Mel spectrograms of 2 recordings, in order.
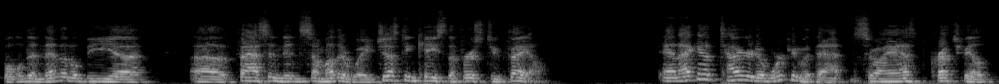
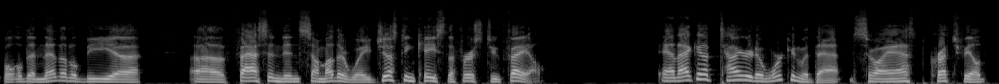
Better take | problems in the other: second | off-mic speech; far // room echo; very slight; dies away in 0.2 s

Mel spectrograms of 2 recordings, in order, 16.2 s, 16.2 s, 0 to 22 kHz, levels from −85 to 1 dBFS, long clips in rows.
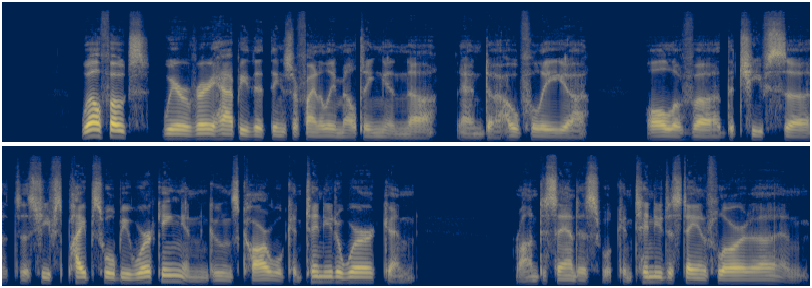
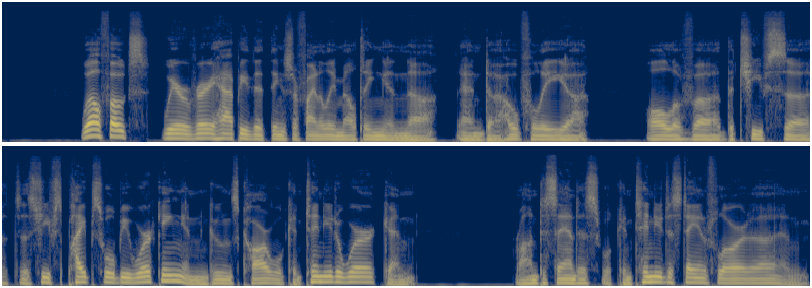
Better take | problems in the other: second | thin; very; fading below 400 Hz

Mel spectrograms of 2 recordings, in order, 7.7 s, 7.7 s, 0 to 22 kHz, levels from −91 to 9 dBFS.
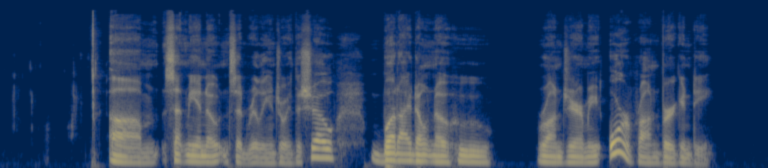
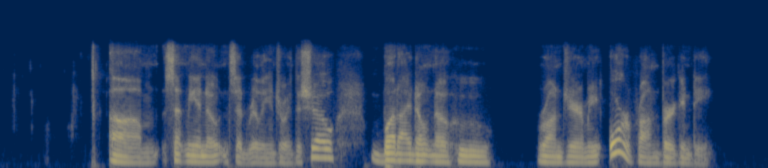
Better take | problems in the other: first | garbled, watery; badly; nothing above 8 kHz

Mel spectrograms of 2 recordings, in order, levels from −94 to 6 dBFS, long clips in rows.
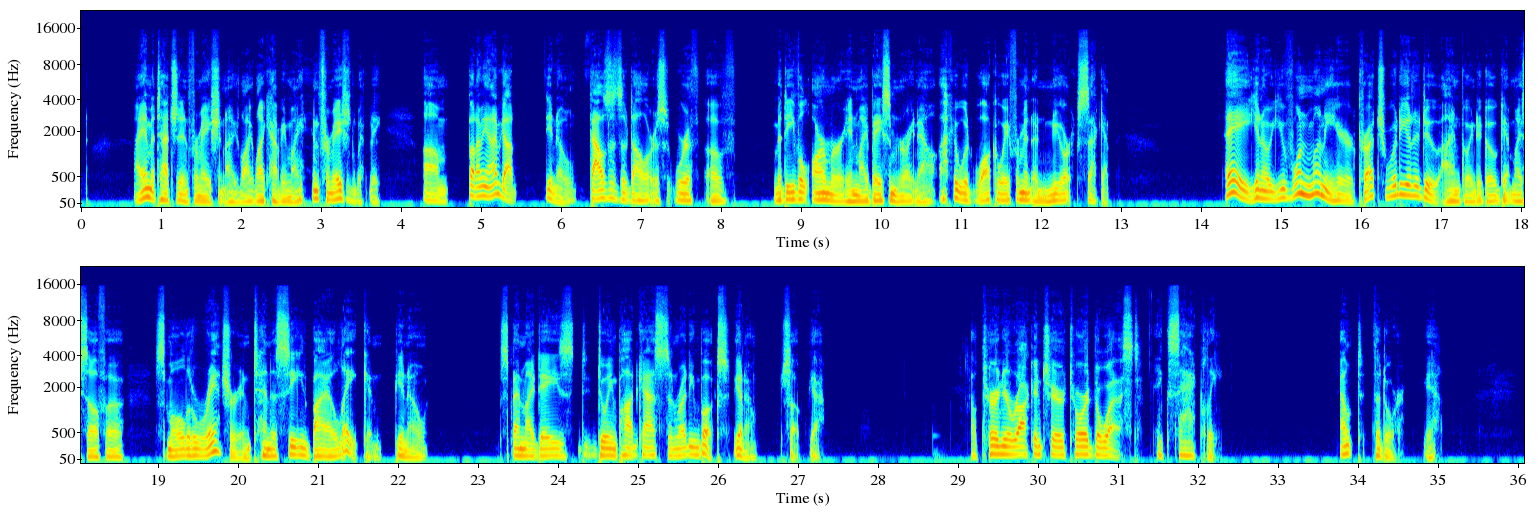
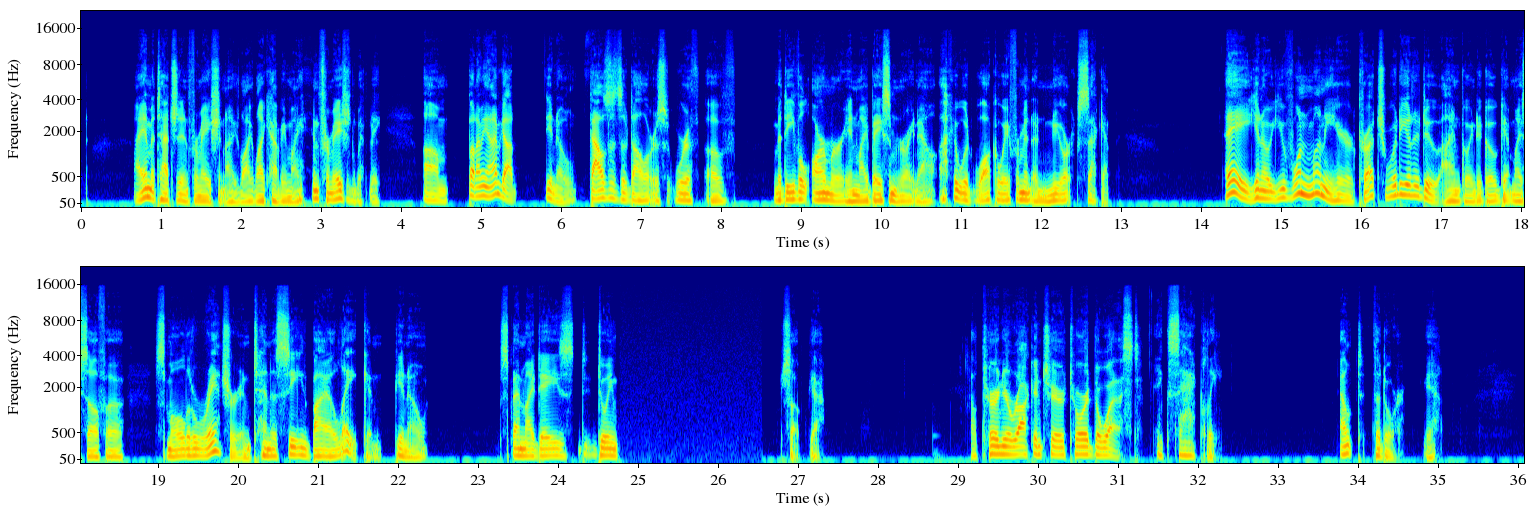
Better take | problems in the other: first | audio cutting out; at 25 s for 2 s

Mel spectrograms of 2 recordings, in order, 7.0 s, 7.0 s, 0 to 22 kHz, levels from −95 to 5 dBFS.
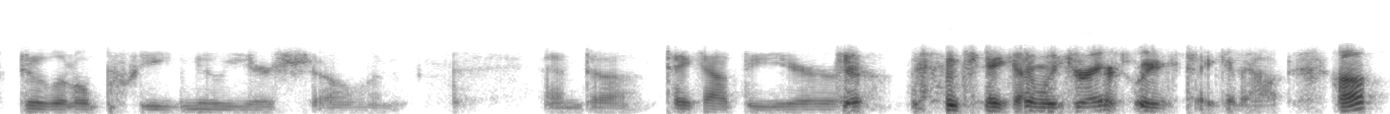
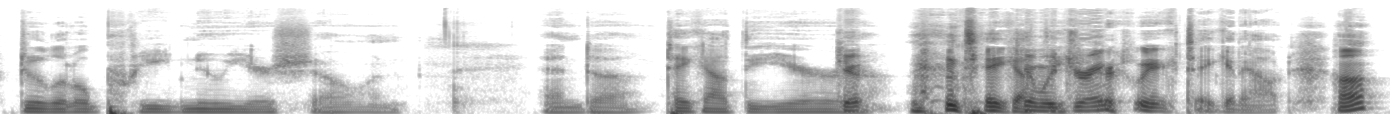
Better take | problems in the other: second | phone-call audio; poor line

